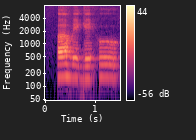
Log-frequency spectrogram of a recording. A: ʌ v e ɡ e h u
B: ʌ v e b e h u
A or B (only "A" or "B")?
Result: A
